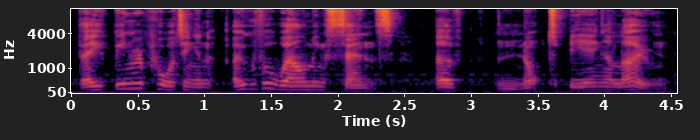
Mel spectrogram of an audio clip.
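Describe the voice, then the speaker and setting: A man playing an earnest space communications officer, recording logs in a measured, thoughtful way for a sci-fi audio drama. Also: mid-range voice, sing-song. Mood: serious, uneasy. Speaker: communications officer keeping a mission log. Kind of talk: audio drama log narration.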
